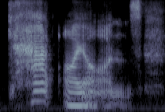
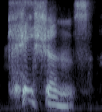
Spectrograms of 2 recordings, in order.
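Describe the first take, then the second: First: It is split like two separate words. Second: It is run together as one word. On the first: The speaker calls it right. "it is pronounced as if it were two separate words" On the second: The speaker calls it wrong. "Do not call them"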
